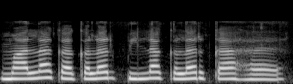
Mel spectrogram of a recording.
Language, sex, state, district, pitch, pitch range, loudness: Hindi, female, Jharkhand, Palamu, 260 Hz, 255-275 Hz, -11 LUFS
